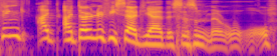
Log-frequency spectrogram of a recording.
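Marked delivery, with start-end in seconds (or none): 1.4-2.7 London Fulham voice. Quoting what someone said, in a little Fulham voice.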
